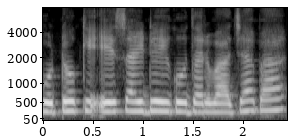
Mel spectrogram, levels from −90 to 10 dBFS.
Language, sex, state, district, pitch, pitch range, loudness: Bhojpuri, female, Bihar, Muzaffarpur, 255 Hz, 240-260 Hz, -13 LUFS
